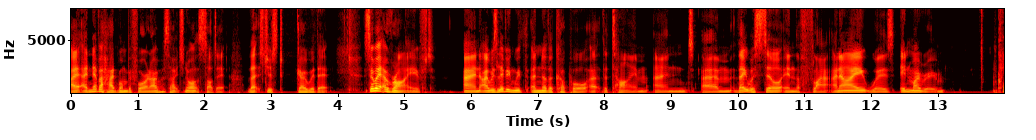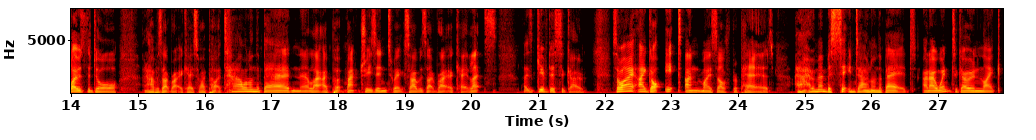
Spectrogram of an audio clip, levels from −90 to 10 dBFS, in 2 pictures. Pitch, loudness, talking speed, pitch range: 115 Hz, -28 LUFS, 225 wpm, 105-130 Hz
